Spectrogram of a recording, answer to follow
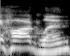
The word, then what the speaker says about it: Hoglund: We say Hoglund, oddly enough.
